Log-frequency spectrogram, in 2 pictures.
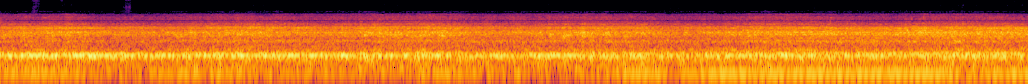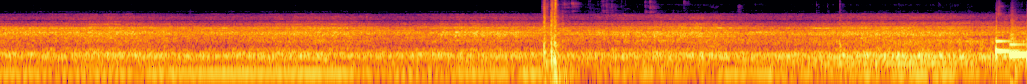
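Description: Train passing across the road: a steady rumbling noise with a low hum underneath, broken by one sharp click about twelve seconds in.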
